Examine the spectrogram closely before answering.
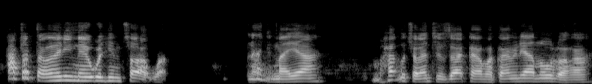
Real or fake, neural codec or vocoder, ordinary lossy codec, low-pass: fake; codec, 24 kHz, 1 kbps, SNAC; none; 7.2 kHz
